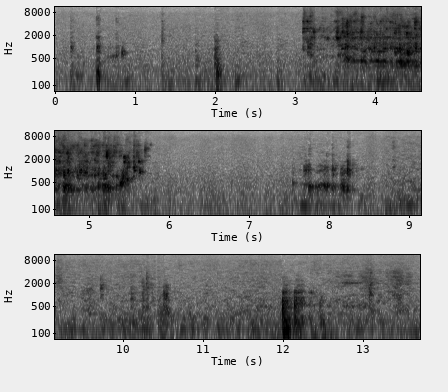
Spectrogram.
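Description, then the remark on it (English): Water collected for a water communion is poured into a communion bowl in a steady splashing stream for about three seconds, followed by a few faint drips and light clinks, otherwise quiet. “Next, I have the water that was collected from the visits to the homes of those who were unable to participate in our drive-through water communion.”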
